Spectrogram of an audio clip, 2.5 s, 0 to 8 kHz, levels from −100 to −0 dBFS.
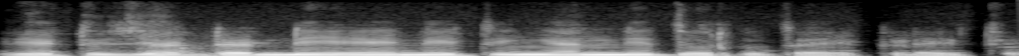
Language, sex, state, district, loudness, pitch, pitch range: Telugu, male, Andhra Pradesh, Krishna, -12 LUFS, 125 Hz, 110-130 Hz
